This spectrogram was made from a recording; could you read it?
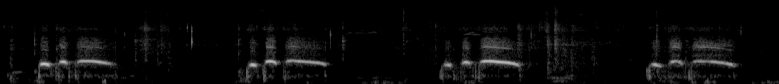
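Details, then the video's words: Real cuckoo calling outdoors, four steady repeats about two seconds apart, each a brief whistled note followed by a drawn-out, gently falling whistle; faint clicks and background rustle between phrases. "Relaxing Cuckoo Bird Sound in Nature"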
